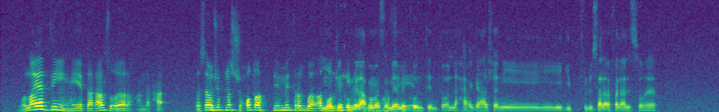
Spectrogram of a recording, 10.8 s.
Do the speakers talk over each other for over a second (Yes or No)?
Yes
